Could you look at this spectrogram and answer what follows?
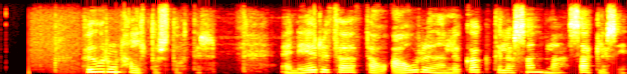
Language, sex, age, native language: Icelandic, female, 40-49, Icelandic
